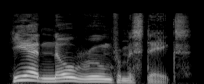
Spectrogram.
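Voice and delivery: ordinary delivery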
